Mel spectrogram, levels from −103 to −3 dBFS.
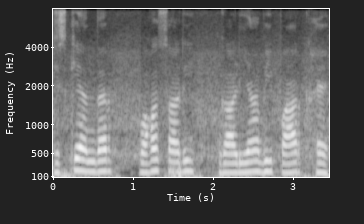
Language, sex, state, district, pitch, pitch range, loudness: Hindi, male, Uttar Pradesh, Lucknow, 175 Hz, 165-185 Hz, -15 LUFS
